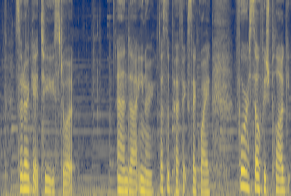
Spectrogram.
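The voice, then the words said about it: Husky, lower-sounding voice. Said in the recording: “I have COVID right now. So that's the reason why my voice is probably, you know, a little more huskier, a bit sexier than normal.”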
